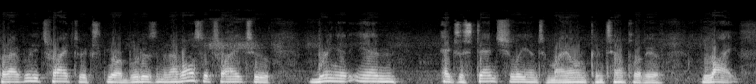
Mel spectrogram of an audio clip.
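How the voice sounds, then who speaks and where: Medium pitch from a man, at a moderate pace, with ordinary pitch variation and very even loudness. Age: 60s. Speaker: professor of religion. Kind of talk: interview answering prepared questions. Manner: halting with many fillers.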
